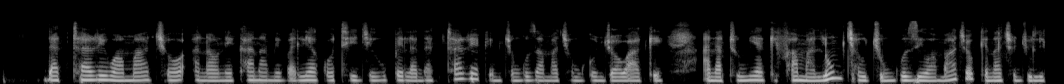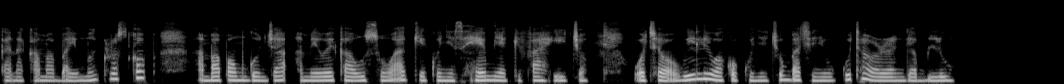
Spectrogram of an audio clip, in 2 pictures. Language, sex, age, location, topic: Swahili, female, 18-24, Kisii, health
